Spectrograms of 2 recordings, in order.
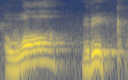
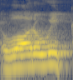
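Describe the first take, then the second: First: No 'w' sound is heard in the middle. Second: A 'w' sound is heard in the middle. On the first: The speaker calls it right. "ये जो डब्ल्यू है वो silent है" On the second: The speaker calls it wrong. "पर दोस्तों वो है नहीं"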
